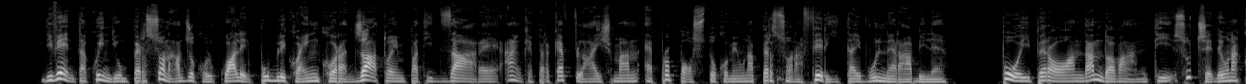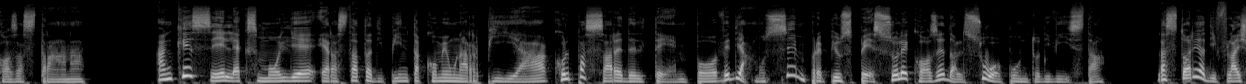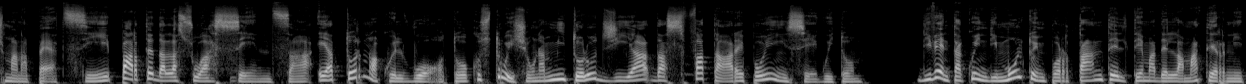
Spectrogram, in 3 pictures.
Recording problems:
none

